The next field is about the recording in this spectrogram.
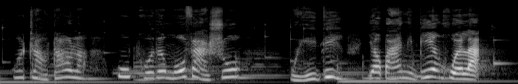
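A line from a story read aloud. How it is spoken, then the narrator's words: Whispering. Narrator (Chinese): 我小声地告诉妈妈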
